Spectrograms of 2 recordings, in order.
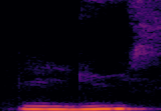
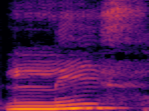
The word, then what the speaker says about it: lys: Lus. Nei, lys.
